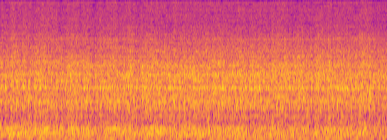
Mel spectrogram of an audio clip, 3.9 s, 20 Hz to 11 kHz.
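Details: Johnson 60 HP outboard that had no spark, now running after a dangling ground wire was reconnected, with smoke: loud, steady two-stroke idle with an even burble and no misses or knocks. Normal idle.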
